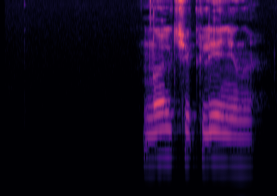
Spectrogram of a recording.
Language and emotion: Russian, neutral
